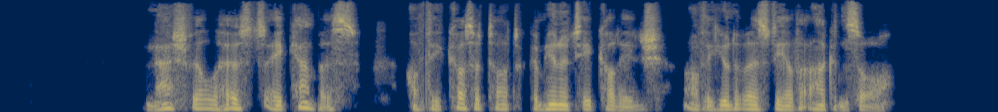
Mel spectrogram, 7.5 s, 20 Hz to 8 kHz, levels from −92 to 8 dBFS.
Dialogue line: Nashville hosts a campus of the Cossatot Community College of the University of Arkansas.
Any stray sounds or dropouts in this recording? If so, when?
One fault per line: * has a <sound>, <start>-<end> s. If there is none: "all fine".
all fine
